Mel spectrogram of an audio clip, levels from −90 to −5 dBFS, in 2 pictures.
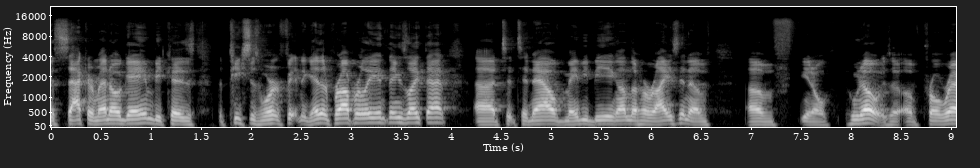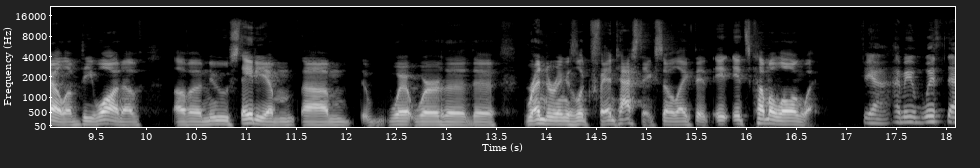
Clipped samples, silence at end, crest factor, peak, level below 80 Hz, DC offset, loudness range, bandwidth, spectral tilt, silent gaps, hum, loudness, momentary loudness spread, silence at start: under 0.1%; 0 s; 20 dB; -8 dBFS; -68 dBFS; under 0.1%; 4 LU; 14.5 kHz; -5.5 dB/octave; none; none; -27 LUFS; 14 LU; 0 s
